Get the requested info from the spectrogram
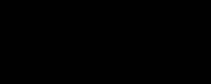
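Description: Near silence: the sound drops to almost nothing in a pause between spoken lines.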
